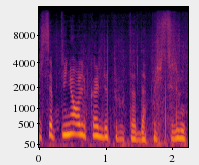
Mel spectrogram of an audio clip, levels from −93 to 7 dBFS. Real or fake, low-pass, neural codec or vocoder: fake; 14.4 kHz; autoencoder, 48 kHz, 128 numbers a frame, DAC-VAE, trained on Japanese speech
